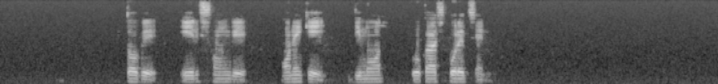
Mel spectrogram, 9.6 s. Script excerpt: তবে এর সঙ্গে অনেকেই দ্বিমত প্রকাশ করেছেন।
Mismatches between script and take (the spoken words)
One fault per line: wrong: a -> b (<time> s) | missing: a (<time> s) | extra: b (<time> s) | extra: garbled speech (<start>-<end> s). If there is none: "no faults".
no faults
